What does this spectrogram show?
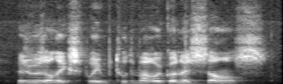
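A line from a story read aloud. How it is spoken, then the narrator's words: Soft childlike voice. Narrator (French): dit-il d'une voix douce comme une voix d'enfant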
